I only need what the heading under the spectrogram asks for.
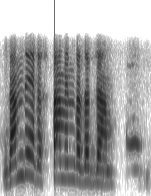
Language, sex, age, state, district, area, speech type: Assamese, female, 30-45, Assam, Barpeta, rural, conversation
